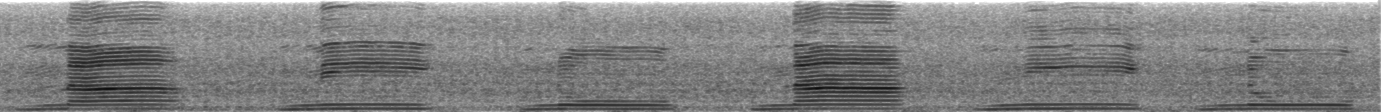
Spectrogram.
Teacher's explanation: Part of the sound remains in the mouth. Okay, the rest comes through the nose as gunna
